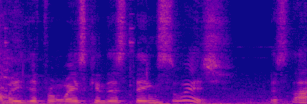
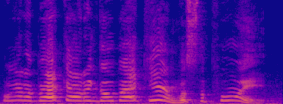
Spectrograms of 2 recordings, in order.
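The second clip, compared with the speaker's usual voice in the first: mocking repeat; 6 dB louder than usual. Real, not acted. Teammate repeats advice mockingly.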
